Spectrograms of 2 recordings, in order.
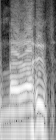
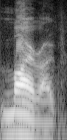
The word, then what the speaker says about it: Merope: So Merope has become Myrope.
